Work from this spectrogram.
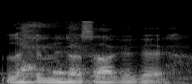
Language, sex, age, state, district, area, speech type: Urdu, male, 45-60, Telangana, Hyderabad, urban, spontaneous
